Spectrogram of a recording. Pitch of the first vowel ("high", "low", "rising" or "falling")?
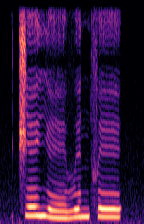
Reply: high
